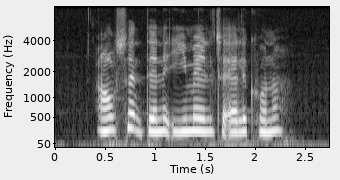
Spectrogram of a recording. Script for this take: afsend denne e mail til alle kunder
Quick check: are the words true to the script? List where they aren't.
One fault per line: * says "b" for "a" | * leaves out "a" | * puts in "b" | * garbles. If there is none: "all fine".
all fine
